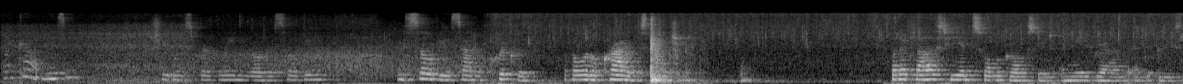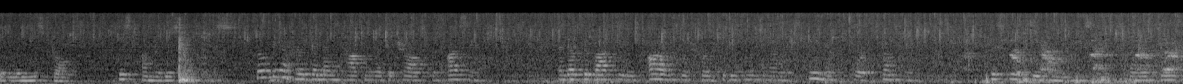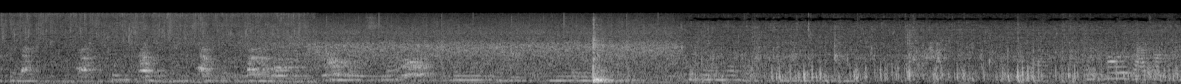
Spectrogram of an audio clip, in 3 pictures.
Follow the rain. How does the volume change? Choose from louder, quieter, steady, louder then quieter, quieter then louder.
louder.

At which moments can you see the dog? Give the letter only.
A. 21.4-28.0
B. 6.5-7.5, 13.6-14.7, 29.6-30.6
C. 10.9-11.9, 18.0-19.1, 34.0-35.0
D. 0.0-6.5
A.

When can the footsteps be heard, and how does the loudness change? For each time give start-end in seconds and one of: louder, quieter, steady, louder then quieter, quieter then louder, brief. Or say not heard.
not heard.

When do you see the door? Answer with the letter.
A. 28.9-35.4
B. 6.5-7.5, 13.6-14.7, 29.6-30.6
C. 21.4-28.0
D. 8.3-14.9
B.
